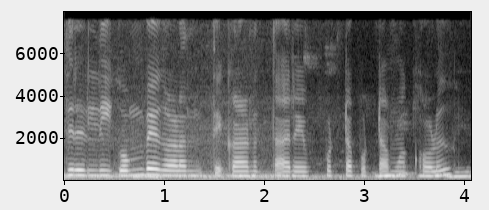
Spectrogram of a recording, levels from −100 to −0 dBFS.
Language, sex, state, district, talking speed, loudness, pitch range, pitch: Kannada, female, Karnataka, Raichur, 120 wpm, -18 LUFS, 215-240 Hz, 230 Hz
